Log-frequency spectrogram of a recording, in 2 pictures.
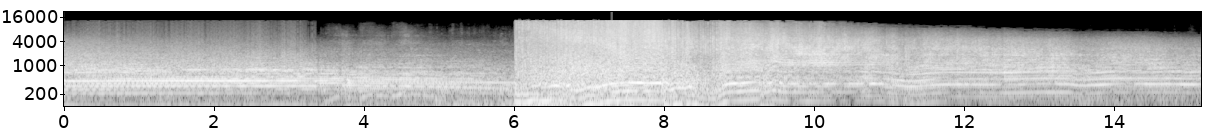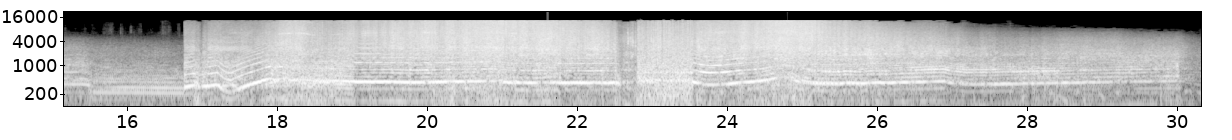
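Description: Drag-racing cars accelerating hard down the strip, engines at high revs, their pitch dipping and climbing again several times. The sound breaks off and restarts abruptly, louder, about six seconds in and again at about seventeen seconds, as one run gives way to the next.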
